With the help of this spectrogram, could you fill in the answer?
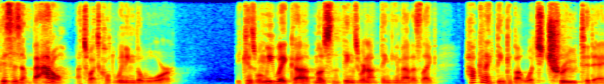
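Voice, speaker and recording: Intonation is lively. The man talks very fast. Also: fairly low pitch for a man, very clean recording, silent background. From England. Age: 40s. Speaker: pastor. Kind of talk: sermon. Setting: church. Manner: conversational, with filler hesitations.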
